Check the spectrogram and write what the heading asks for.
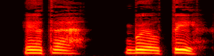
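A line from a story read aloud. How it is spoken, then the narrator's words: Hoarse mutter. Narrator (Russian): хрипло пробормотал Трей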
